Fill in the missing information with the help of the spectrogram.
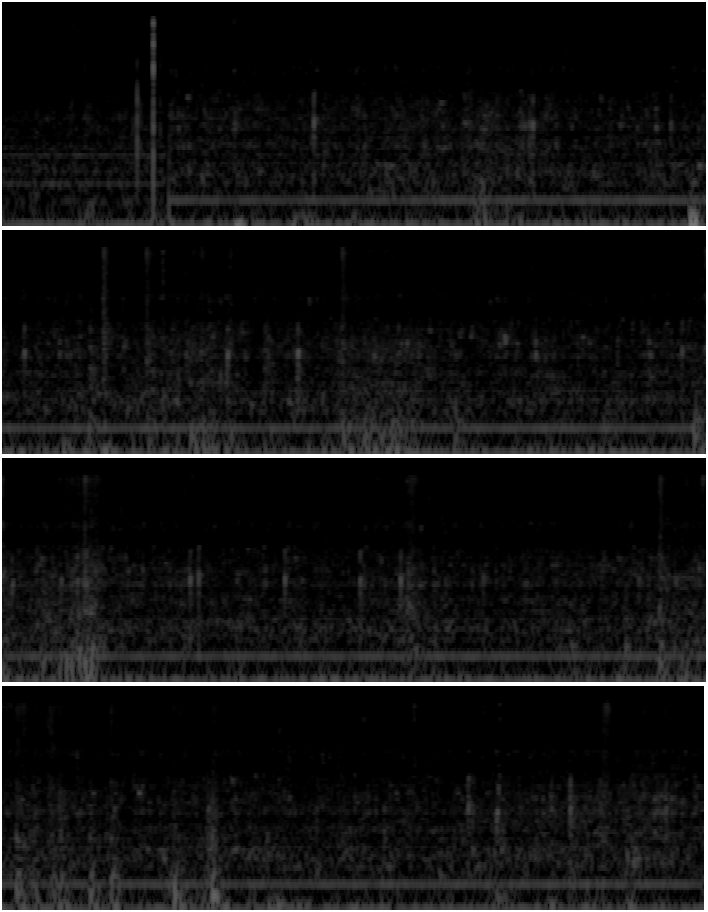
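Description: Aquarium filter trickling steadily with a low hum, under scattered light taps and scrapes from a cardboard box being cut open.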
